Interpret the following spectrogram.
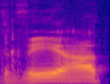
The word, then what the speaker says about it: Wiha: is it is it viha tools anybody know this is VHA VHA I know those ver they pronounce a w like a V German so anyway bought one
